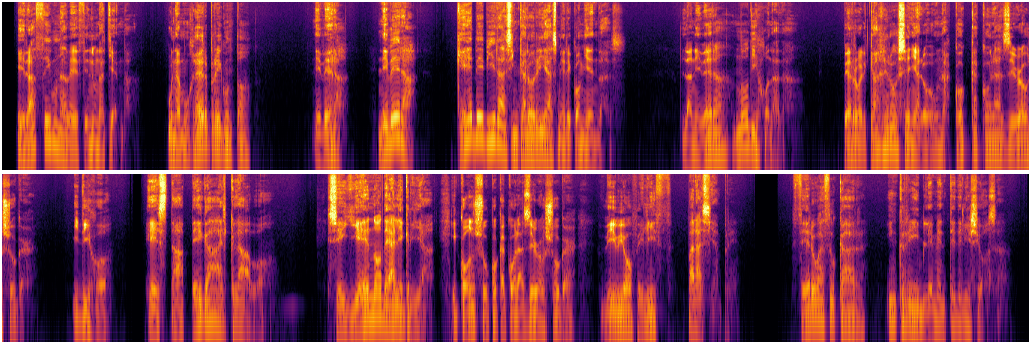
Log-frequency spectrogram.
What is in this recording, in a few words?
spanish commercial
